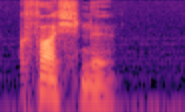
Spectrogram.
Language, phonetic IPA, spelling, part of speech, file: Polish, [ˈkfaɕnɨ], kwaśny, adjective, Pl-kwaśny.ogg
